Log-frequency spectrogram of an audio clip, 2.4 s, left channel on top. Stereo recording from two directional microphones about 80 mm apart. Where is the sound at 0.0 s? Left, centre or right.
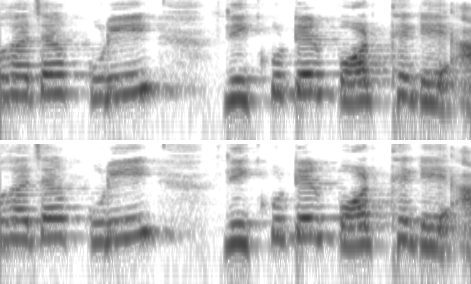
Left.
